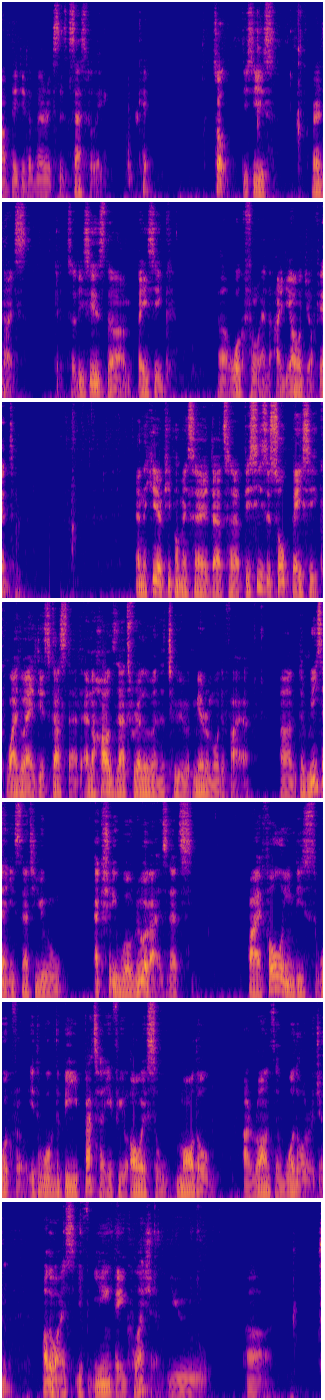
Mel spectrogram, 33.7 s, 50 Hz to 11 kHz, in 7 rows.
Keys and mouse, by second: 0.9 click, 2.9-3.8 middle drag, 4.1 shift+middle click, 4.7-5.6 middle drag, 10.4 ctrl+alt+shift+w, 10.5 ctrl+alt+shift+q, 18.2 click, 30.5 click.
